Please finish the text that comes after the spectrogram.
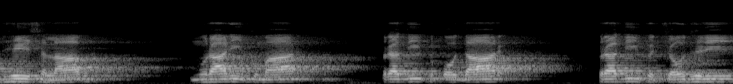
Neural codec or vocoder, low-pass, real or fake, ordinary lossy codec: none; 7.2 kHz; real; AAC, 32 kbps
